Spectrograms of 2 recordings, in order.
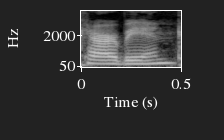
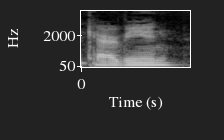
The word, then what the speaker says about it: Caribbean: Or Caribbean. How do you guys pronounce it? – Caribbean. – Caribbean, yeah. And I said, no, I want to go to Europe.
